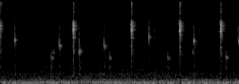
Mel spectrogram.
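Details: 1990 Chevy K1500 automatic, valve body shift solenoid A replaced after the new one from the rebuilt valve body failed: sharp crisp clicks about every half second on test; normal shift solenoid click.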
